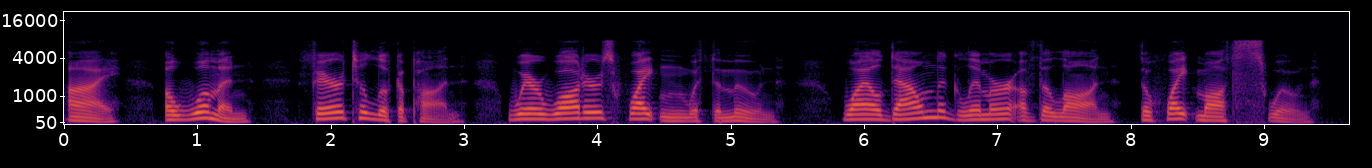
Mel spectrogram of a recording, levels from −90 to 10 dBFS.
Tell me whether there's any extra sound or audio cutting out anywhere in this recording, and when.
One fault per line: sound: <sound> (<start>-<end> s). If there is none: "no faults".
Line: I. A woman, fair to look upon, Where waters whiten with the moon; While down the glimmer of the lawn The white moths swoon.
no faults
